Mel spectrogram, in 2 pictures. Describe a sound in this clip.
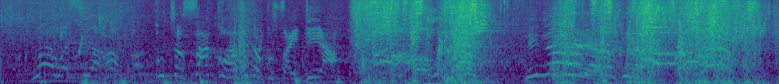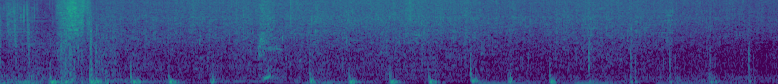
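Footsteps run on wooden planks.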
